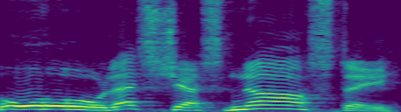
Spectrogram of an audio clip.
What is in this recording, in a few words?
Taunt, male; svencoop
